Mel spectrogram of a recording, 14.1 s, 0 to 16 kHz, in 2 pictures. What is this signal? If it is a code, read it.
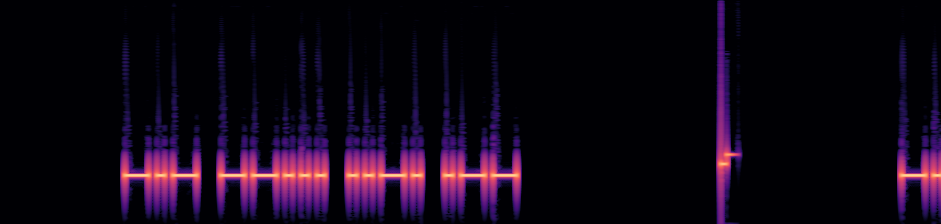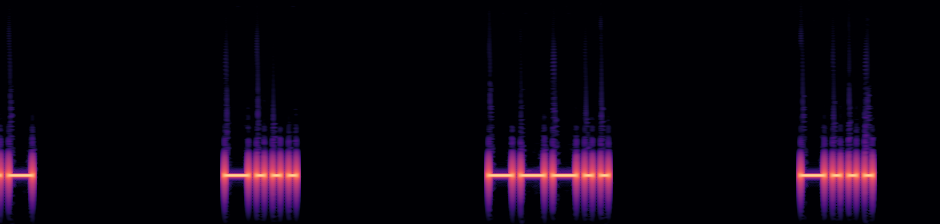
Morse code, heard as a keyed tone, about 20 wpm, spaced as for 9 wpm, 700 Hz. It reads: K7FW KB8B
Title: USA Call Signs - 4 Characters - 8x Character Spacing - 20wpm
